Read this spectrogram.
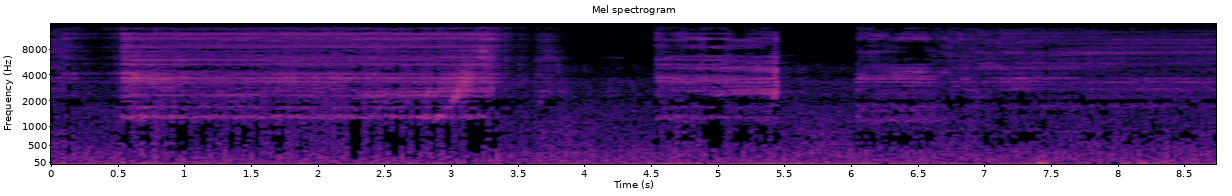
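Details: High hissing whine in bursts with irregular clicks and ratcheting of implant motor and instruments during a direct sinus lift with simultaneous dental implant placement.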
